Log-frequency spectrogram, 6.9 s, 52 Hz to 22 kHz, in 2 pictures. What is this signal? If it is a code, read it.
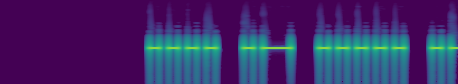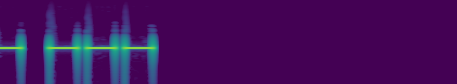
Morse code, heard as a keyed tone, about 17 wpm, 700 Hz. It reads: HA5AO
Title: Call Signs Repeated 3x - 17wpm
